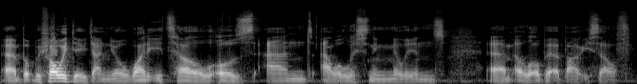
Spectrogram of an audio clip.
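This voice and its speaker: A man hosts a podcast in a relaxed, chatty way with a very low voice. He laughs easily and fills his pauses with plenty of ums. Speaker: podcast host. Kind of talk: casual podcast chat.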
